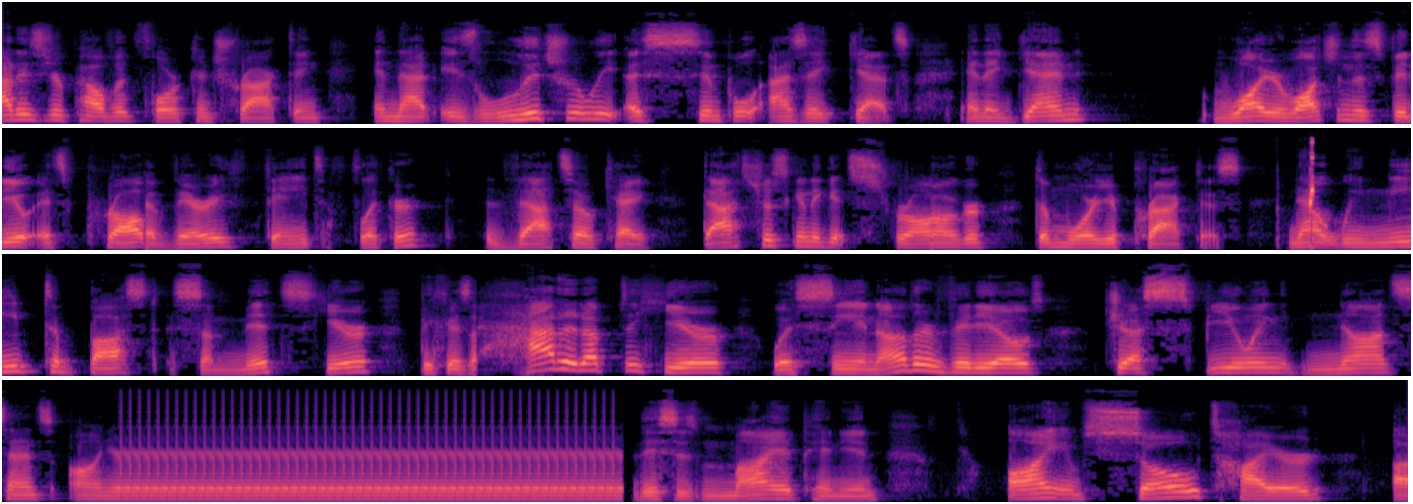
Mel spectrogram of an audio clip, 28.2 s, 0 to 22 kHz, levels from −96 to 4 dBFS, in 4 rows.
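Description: Damaged data in a compressed stream makes the decoder lose sync and skip ahead, leaving brief glitches at 7.76, 11.68 and 13.59 s, and at 16.44–16.46 s. A system hang loop from 21.73 to 24.24 s, with the driver frozen while the hardware recycled one buffer, repeats a 46 ms slice at 21.5 Hz, which fits a 2048-sample buffer.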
